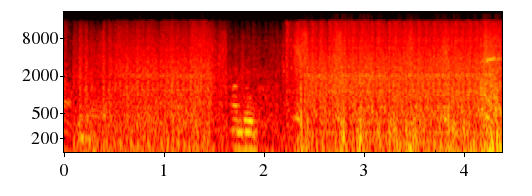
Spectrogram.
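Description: Rapid, dense gunfire from the Point Blank online shooter game, loud and nearly continuous with a brief lull partway through, while a player briefly exclaims.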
